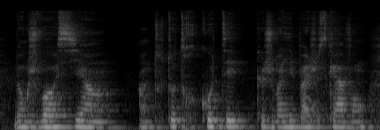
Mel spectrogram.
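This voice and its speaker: Monotone, flat intonation with audible room echo. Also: woman. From Switzerland, Valais. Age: 20s. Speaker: trainee early childhood educator. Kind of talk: interview conversation.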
